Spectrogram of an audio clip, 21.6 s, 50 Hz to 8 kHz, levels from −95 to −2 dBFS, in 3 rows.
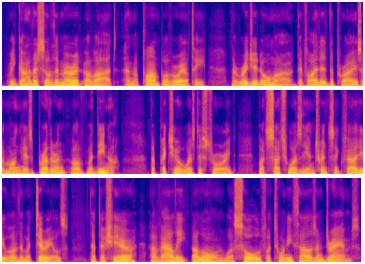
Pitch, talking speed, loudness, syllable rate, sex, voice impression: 130 Hz, 130 wpm, -17 LUFS, 4.0 syllables/s, male, masculine, middle-aged, weak, halting, raspy, sincere, calm, unique, kind, modest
